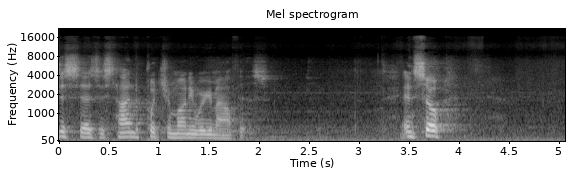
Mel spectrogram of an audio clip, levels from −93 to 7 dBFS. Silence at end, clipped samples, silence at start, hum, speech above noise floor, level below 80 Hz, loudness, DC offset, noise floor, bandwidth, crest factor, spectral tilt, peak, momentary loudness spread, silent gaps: 0.65 s; under 0.1%; 0 s; none; 24 dB; -46 dBFS; -20 LUFS; under 0.1%; -45 dBFS; 17 kHz; 22 dB; -4.5 dB/octave; -2 dBFS; 20 LU; none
